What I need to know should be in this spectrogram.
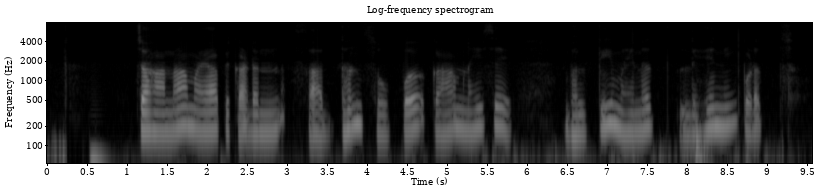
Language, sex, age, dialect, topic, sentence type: Marathi, male, 31-35, Northern Konkan, agriculture, statement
